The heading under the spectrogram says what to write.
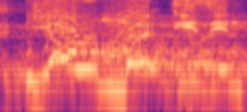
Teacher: اب یہ زال نرم حروف میں سے ہے، زبان کی نوک سے اس کو ادا کرنے کی کوشش کریں گے۔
